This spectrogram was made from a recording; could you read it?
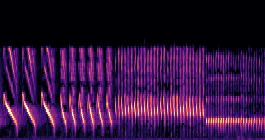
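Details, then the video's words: Canary song for stimulating silent canaries to sing, with several falling whistled notes, a quickening series of chirps, then a fast pulsing trill and a steady thin whistle at the end. "canarios silenciosos sonaron de inmediato para escuchar el sonido de estos canarios"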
